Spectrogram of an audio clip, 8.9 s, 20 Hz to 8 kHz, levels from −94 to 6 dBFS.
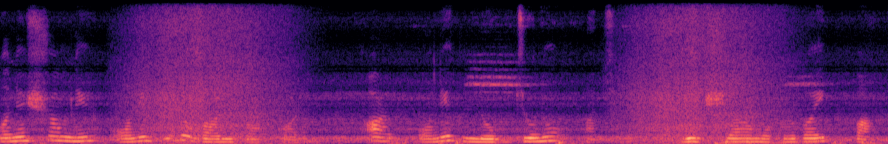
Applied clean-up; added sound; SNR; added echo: none; Waves, surf; 14 dB; reverberation time 0.2 s.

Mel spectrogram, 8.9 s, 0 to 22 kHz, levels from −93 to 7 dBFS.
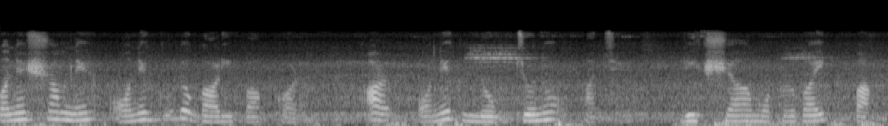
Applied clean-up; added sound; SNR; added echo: none; none; none; none.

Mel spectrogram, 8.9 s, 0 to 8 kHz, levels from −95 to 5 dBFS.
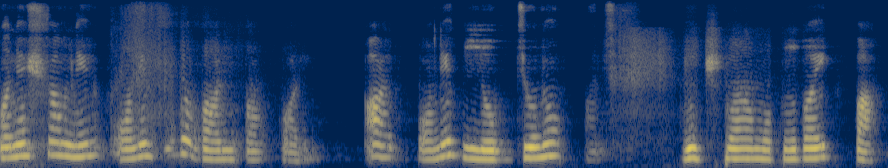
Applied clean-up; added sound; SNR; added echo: neural mask model DeepFilterNet 3.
